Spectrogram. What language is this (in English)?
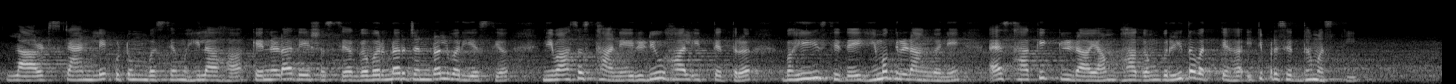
Sanskrit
